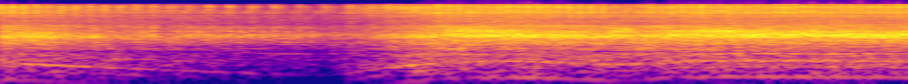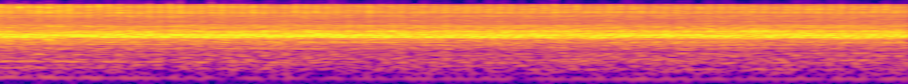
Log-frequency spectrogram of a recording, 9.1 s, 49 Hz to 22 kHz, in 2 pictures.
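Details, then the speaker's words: ZMZ 402 fully warm at idle, about 650-700 rpm, oil pressure about 2; dull metallic chime under diesel-like rumble, about four knocks per second, may fade or vanish, clearer from below and side; cause piston pin-to-connecting rod play in all 4 cylinders. "Этот вот перезвон, когда сбрасываешь газ, полностью на холостые уходит. Дизельный рокот какой-то. И на холостых он то есть, может стихнуть, может пропасть."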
